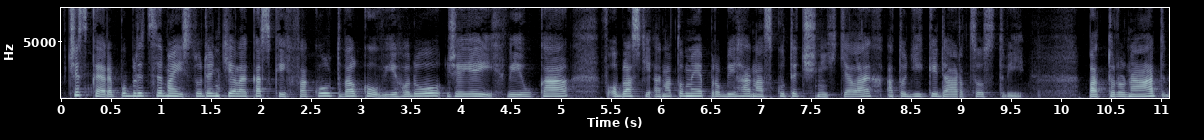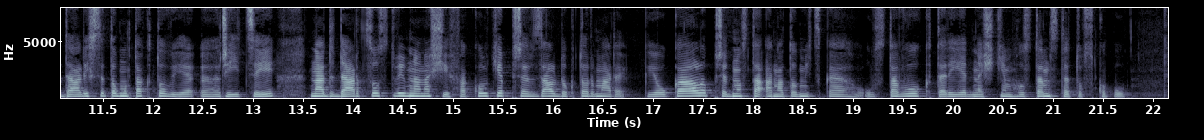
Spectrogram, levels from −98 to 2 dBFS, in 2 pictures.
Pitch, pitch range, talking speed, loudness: 185 Hz, 170-205 Hz, 125 wpm, -33 LUFS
